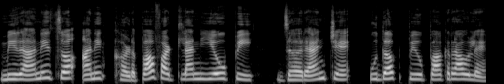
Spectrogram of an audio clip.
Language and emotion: Goan Konkani, neutral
